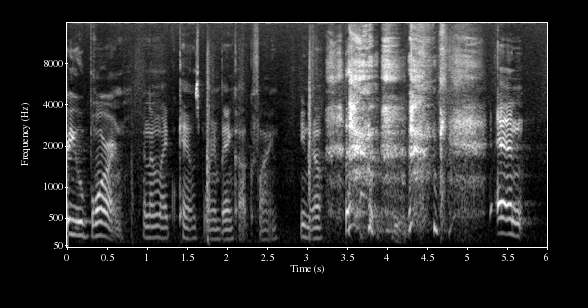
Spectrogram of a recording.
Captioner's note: laughing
